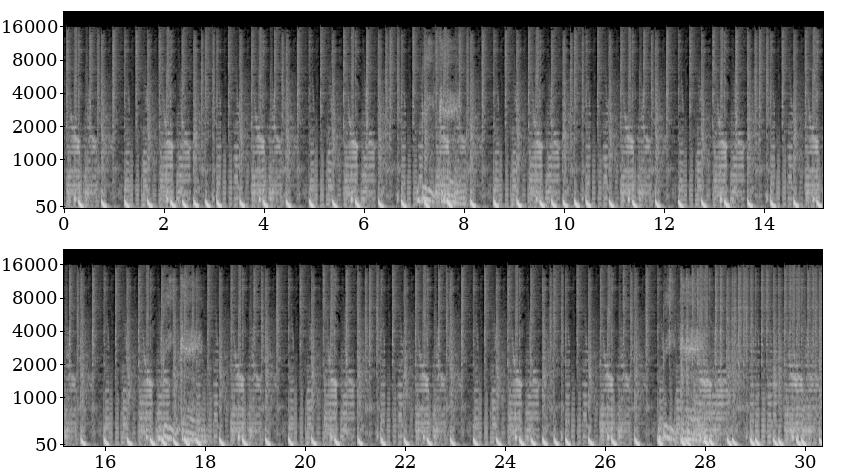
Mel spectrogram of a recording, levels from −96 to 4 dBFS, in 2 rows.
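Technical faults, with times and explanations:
27.62 s to end, doubled audio track. A second full-band copy of the sound joins abruptly, roughly a tenth of a second behind and at about the same level. It has no decay or room colour. Likely cause: a slower second capture path mixed in.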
